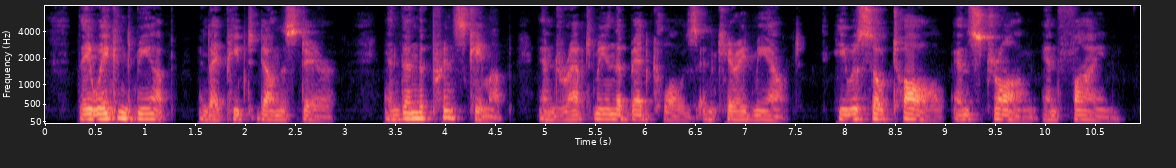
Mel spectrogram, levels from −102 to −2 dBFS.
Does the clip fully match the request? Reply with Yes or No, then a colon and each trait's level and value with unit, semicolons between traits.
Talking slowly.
No: average, 185 wpm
